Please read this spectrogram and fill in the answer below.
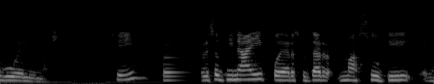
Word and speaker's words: TinEye: Una de las herramientas, bueno, que ya se las mostré, se llama Tinay, se escribe así, Tineye, y es .com, o lo buscan en Google y lo encuentran, ¿sí?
